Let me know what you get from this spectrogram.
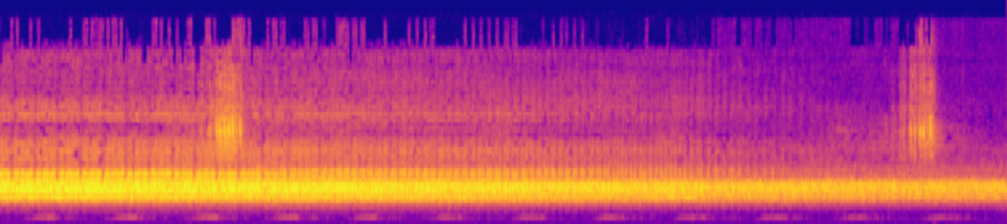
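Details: In the Australian bush in summer, a chorus of cicadas fills the air with a loud, unbroken, shrill buzzing drone, with a soft repeated note beneath.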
